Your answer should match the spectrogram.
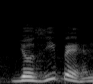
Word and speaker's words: Giuseppe: Si Giuseppe Garibaldi, Italiano po siya, Giuseppe o Giuseppe, pero sabi po dun sa pronunciation sa the pre-dictionary, Giuseppe, no?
